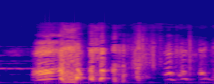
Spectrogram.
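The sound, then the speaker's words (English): A man's coughing fit mixed with throat clearing: a few rough, harsh bursts up front, then shorter hacking coughs and throaty rasps that continue loudly to the end. “Good Lord, Wineglass, if you've got bronchitis, why don't you go to a doctor? Oh, I'm sorry, Colonel. There's something in my throat. How can anybody read with that racket?”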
